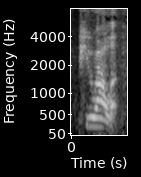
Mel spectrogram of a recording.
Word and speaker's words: Puyallup: you'll understand why I'm laughing too out it's pronounced Puyallup anyway so much my brother's house had a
